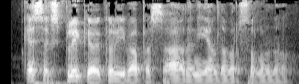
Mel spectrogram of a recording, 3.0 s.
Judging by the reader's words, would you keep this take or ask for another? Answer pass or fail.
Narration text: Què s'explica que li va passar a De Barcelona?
fail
